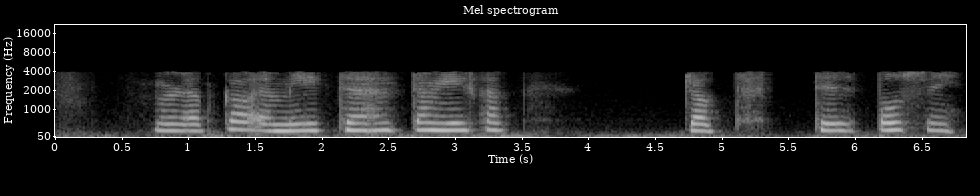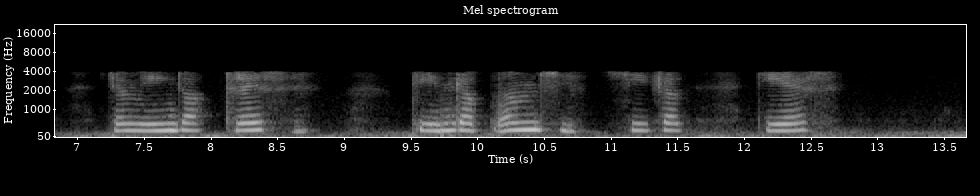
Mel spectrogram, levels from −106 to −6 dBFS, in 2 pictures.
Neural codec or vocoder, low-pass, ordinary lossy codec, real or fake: codec, 24 kHz, 0.9 kbps, WavTokenizer, medium speech release version 1; 7.2 kHz; AAC, 16 kbps; fake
